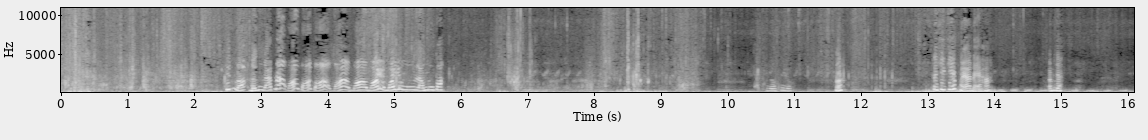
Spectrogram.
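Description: Dry grass rustles underfoot as a woman moves through a field.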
